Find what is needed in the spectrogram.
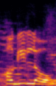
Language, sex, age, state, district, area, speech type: Nepali, female, 18-30, West Bengal, Alipurduar, urban, read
